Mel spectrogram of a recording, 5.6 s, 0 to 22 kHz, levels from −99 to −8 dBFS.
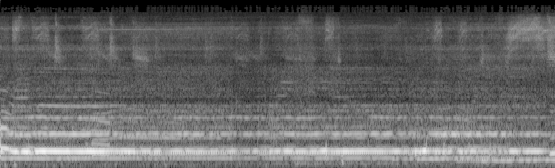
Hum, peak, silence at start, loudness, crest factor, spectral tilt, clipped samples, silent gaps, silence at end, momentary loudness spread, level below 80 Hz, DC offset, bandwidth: none; -8 dBFS; 0 s; -23 LUFS; 14 dB; -4.5 dB/octave; under 0.1%; none; 0 s; 11 LU; -62 dBFS; under 0.1%; 15.5 kHz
